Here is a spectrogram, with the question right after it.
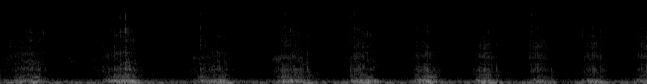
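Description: Fingertips scratch and rub the pile of a low-pile grey carpet floor, making a quiet, rhythmic series of soft, muffled scraping strokes. The sound is mostly a low rumble with only a faint brushy hiss on top.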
